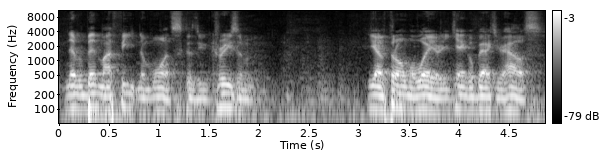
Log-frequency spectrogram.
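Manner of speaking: ordinary talk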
